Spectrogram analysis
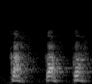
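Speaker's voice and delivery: loud "cough, cough" said as words; spoken mock cough. Shown as a demonstration. Teacher miming a cough for the class, spoken mock cough. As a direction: say the cough like a word, playfully.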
